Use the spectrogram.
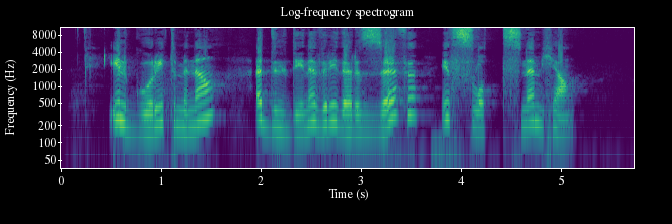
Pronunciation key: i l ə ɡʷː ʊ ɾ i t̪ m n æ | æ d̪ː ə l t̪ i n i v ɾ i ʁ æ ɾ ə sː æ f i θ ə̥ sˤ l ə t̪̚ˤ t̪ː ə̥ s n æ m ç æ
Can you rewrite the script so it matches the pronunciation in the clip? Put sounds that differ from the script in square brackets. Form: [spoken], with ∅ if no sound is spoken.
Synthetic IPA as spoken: i l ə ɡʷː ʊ ɾ i t̪ m n æ | æ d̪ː ə l [d̪] i n [æ] v ɾ i [ð] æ ɾ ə [zː] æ f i θ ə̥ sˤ l ə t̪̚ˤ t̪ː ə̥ s n æ m ç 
